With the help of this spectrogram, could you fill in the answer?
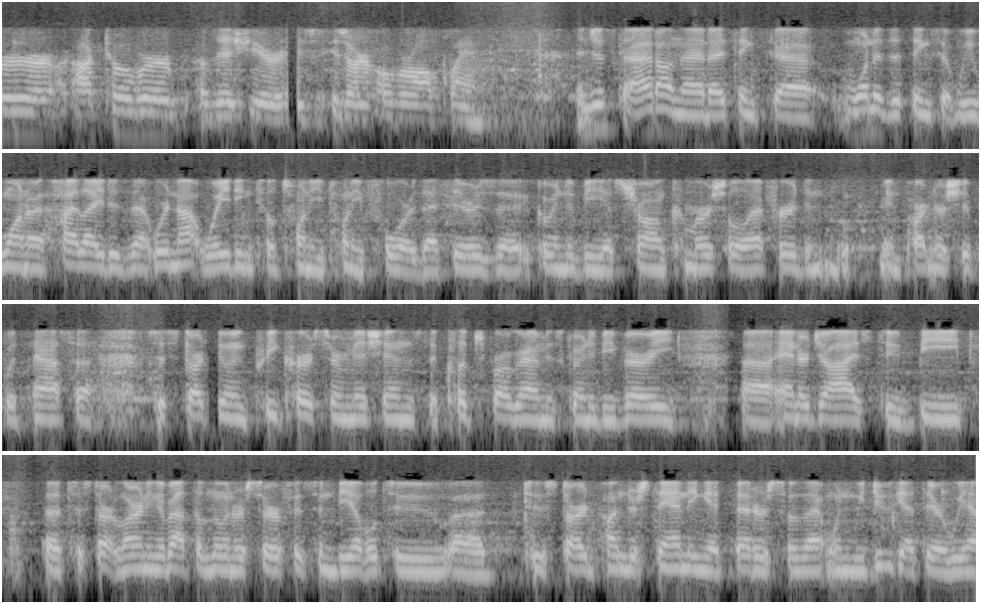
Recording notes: NASA contacted the media on short notice late in the afternoon saying a teleconference was being scheduled for the early evening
